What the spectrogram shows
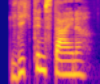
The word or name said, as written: liechtensteiner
